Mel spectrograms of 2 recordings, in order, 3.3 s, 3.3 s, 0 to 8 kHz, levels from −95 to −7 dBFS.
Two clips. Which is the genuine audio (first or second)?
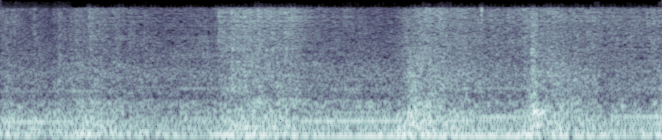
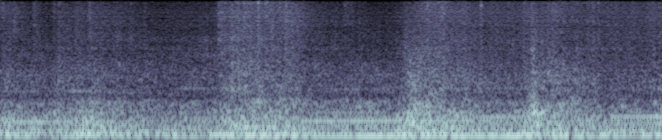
first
